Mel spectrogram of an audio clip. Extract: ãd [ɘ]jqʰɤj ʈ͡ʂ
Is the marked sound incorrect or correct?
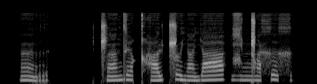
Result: correct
